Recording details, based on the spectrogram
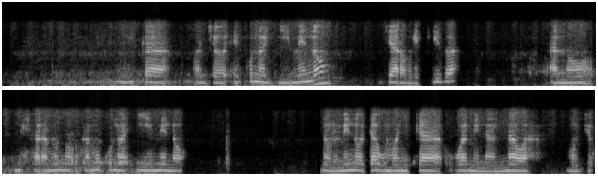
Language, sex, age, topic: Oshiwambo, male, 25-35, agriculture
